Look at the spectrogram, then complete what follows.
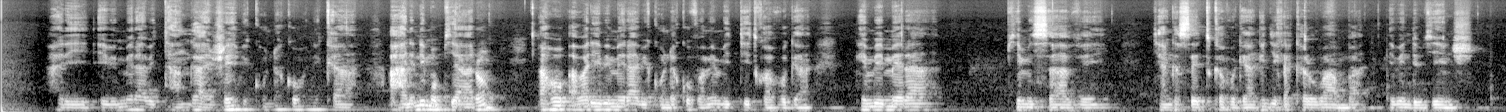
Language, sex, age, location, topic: Kinyarwanda, male, 18-24, Huye, health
